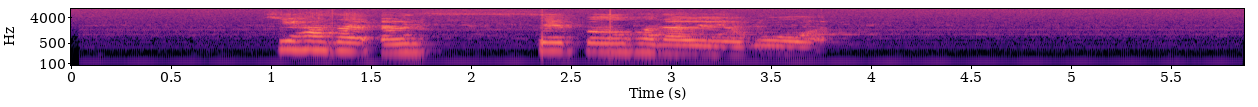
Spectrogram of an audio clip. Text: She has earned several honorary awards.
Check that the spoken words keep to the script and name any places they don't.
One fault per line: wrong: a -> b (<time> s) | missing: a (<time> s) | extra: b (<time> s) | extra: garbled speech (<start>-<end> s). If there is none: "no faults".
no faults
